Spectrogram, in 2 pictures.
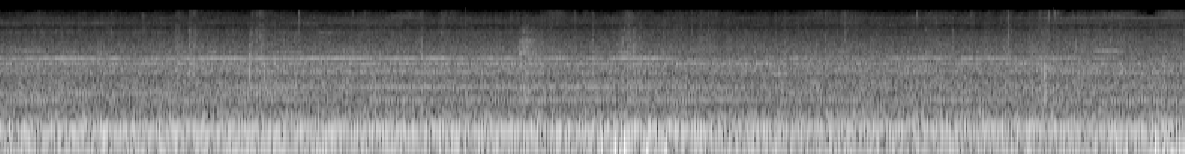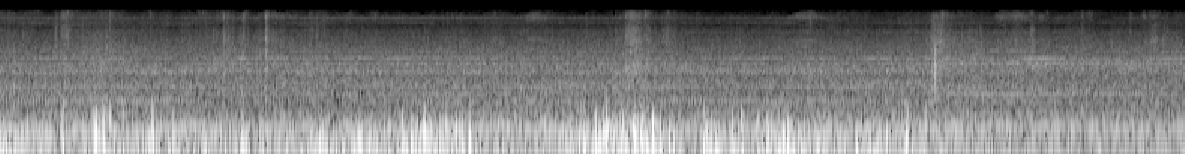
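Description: A car's engine runs with a steady hum at low speed. Through the second half, a louder, uneven low rumble comes and goes.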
